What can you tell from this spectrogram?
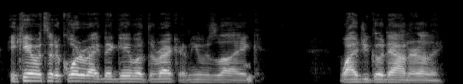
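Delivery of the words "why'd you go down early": mock low, flat-out serious, angry tone. Retelling what a player angrily asked a quarterback: imitating someone dead serious and mad. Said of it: "dead serious".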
